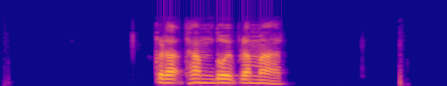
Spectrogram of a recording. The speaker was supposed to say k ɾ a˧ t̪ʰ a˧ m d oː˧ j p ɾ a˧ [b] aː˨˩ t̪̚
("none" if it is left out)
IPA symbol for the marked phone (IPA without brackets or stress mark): m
